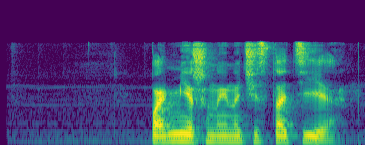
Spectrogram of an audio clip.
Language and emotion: Russian, neutral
